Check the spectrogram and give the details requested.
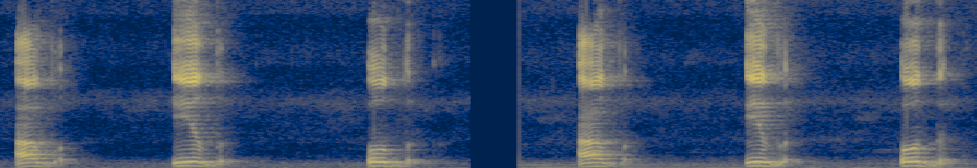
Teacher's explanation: Huruf D ini letaknya pada salah satu tepi lidah atau keduanya bertemu dengan gigi geraham atas. Jadi hati-hati ketika sebut d ini jangan sampai ada hamasnya atau ada anginnya.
